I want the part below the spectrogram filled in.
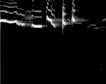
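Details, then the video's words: Brief burst of Oriental magpie-robin lure song, meant to start reluctant birds singing: a long, clear, gently descending whistle followed by three quick, sharp notes. "kicauan pemikat Kacer bahan susah bunyi langsung gacor"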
